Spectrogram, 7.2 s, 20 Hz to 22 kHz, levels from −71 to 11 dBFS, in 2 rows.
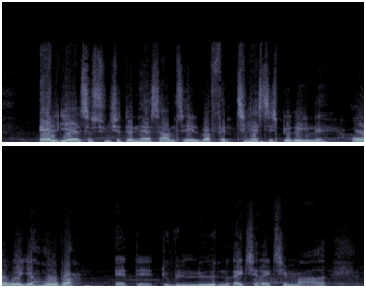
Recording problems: distortion; heavy; 8% of the sound clipped
murmuring crowd; faint; throughout; 25 dB below the speech

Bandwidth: 15.5 kHz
